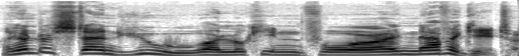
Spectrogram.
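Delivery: high, owlish creature voice. Voicing an unseen speaker addressing a player: voicing a talking space owl. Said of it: "speaks up and says".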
